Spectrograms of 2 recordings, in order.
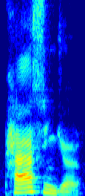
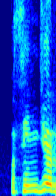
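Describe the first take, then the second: First: Said in the usual way. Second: पैसेंजर with a flat short first vowel, the wrong way; wrong version. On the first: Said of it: "पैसेंजर नहीं". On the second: Shown as a demonstration. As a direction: say पैसेंजर as puh-sin-jer, wrongly. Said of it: "पैसेंजर कोई word नहीं है".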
